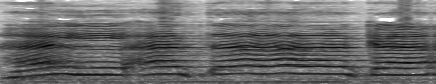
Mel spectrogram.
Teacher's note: تا پر کھڑا زبر ہے، اس کو ایک الف کی مقدار کھینچ کر پڑھیں گے۔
